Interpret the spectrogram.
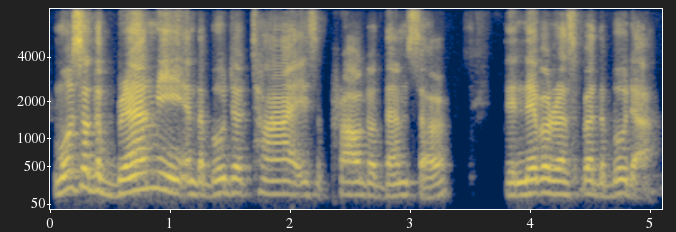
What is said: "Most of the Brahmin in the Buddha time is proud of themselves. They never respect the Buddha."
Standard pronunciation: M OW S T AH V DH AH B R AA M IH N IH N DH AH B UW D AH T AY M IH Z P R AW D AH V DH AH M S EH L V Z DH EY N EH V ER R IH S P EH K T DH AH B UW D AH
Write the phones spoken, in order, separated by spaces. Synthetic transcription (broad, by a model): M OW S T AH V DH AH B R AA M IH IH N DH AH B UW D AH T AY IH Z P R AW D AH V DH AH M S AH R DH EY N EH V ER R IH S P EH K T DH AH B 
